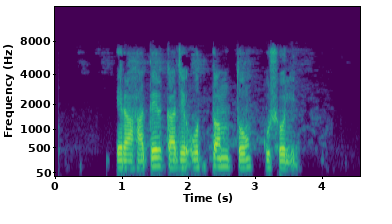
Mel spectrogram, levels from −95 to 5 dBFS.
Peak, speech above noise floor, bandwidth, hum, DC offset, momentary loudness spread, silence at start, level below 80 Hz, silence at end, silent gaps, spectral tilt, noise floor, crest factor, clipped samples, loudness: -2 dBFS; 56 dB; 7.6 kHz; none; under 0.1%; 6 LU; 0.9 s; -62 dBFS; 0.95 s; none; -6 dB/octave; -72 dBFS; 16 dB; under 0.1%; -16 LUFS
